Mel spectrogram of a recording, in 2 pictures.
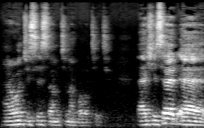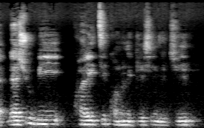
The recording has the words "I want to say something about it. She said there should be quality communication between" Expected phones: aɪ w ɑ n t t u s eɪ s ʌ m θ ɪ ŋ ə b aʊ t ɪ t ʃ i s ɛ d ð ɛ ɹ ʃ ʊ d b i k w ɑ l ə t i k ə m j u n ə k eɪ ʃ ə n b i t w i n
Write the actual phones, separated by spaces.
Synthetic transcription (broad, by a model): aɪ w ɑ n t t u s eɪ s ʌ m t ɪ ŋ ə b aʊ t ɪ t ʃ i s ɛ d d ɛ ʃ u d b i k w ɑ l ə t i k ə m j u n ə k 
